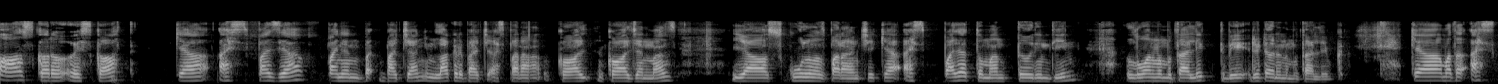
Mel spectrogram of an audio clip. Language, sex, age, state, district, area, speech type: Kashmiri, male, 45-60, Jammu and Kashmir, Ganderbal, urban, spontaneous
